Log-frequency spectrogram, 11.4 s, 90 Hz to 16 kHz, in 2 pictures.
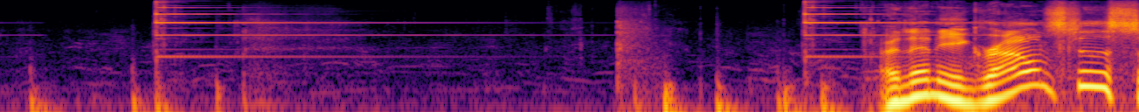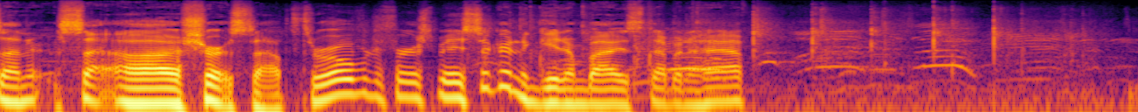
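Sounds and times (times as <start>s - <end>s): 
bright metallic bell ding: 0.8s - 3.0s, 4.0s - 5.4s
speech: 4.4s - 9.9s.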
